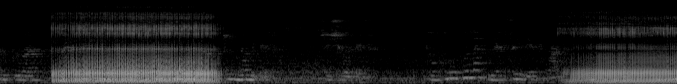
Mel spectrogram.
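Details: Black pug napping, snoring very loudly: rough, rattling snores on breaths in, with quieter breathing between; heavy snoring in a flat-faced dog.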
